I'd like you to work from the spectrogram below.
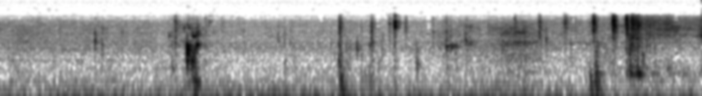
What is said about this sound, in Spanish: Déjenme tomar un traguito de agua.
